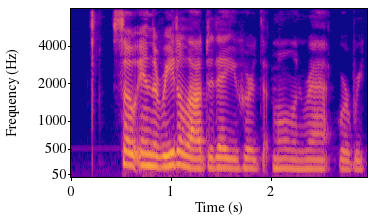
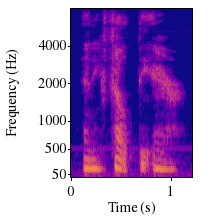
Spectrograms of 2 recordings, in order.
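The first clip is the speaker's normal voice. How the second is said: whisper; 2 semitones lower, 6 dB quieter than usual. A narrator's reading. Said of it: "hushed suspense in narration".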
